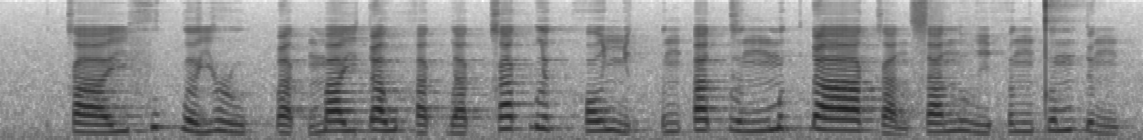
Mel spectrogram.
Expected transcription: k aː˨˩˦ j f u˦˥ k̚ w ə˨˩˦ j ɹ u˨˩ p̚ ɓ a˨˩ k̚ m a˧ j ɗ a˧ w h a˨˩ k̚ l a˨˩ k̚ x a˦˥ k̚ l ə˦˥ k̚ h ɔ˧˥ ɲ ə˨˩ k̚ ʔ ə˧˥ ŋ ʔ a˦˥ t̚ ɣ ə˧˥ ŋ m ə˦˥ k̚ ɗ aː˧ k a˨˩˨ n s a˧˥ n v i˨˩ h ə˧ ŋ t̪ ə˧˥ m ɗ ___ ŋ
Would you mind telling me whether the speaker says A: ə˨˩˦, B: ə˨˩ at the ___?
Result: B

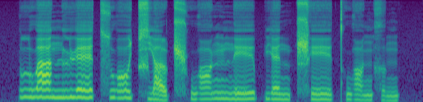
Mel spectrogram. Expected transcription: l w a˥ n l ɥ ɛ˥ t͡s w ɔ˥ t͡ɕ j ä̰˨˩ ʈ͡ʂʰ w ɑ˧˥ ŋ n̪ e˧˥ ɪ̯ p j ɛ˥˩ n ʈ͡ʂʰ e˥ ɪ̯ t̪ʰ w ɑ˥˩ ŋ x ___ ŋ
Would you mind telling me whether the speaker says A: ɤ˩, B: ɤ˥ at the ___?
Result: A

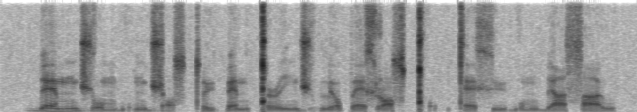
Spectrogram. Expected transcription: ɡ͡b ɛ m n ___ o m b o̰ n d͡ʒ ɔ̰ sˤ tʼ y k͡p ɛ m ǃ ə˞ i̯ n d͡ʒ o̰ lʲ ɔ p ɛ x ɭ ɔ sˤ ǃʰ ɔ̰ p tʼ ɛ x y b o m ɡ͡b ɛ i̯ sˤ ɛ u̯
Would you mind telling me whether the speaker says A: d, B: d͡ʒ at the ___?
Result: B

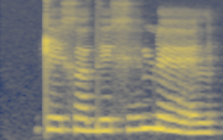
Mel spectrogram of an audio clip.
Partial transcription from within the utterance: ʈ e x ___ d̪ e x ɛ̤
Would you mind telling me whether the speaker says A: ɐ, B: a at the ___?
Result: A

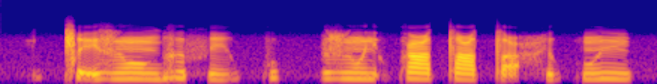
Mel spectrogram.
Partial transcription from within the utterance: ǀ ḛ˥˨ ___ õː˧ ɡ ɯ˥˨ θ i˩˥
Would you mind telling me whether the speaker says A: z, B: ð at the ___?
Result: A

